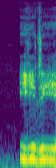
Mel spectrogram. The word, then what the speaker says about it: EDI: Why are you named Edie? EDI is the phonetic pronunciation of EDI. That is an acronym for Enhanced Defense Intelligence. Where are your location? Edie is everywhere.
